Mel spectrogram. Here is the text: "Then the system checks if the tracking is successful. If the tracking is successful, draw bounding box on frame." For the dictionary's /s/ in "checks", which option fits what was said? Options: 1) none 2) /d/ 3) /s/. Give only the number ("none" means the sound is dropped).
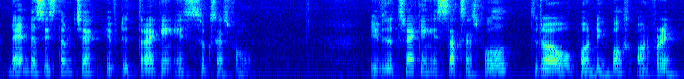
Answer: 1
